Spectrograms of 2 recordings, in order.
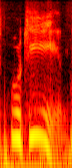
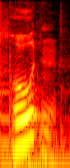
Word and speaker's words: poutine: Russia don't you know it's poutine no it's Putin I can't even remember how he pronounced I think well down here that's what we would all call it cuz that's the way it's spelled poutine but we put emphasis on second syllables a lot down here anything yeah yeah yeah these you Americans and your emphasis on the wrong syllable and so yeah we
